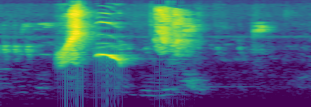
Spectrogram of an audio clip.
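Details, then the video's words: Afternoon song of a kapas tembak bulbul in full voice: a rising whistled sweep, a downslurred note, then a buzzy high burst and one short final chirp. "Burung Kapas tembak gacor di sore hari"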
